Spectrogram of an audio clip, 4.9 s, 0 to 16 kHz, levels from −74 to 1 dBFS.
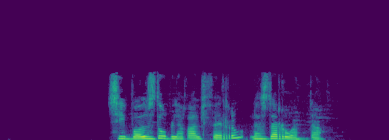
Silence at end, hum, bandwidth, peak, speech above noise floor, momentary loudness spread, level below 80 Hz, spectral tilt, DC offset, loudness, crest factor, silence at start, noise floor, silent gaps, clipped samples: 0.8 s; none; 8 kHz; -2 dBFS; over 71 dB; 11 LU; -62 dBFS; -5.5 dB/octave; under 0.1%; -20 LUFS; 18 dB; 1.35 s; under -90 dBFS; none; under 0.1%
